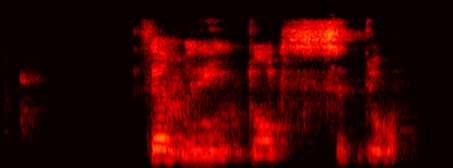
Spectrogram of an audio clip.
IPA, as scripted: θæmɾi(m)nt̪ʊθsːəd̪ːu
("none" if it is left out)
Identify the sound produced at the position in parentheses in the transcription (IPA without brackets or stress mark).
none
